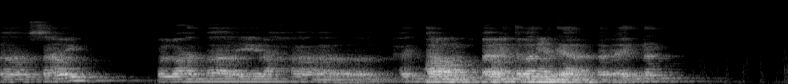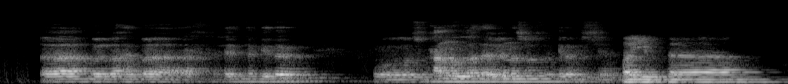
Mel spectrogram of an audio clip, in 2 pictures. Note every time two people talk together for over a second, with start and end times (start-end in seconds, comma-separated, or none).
4.2-5.8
